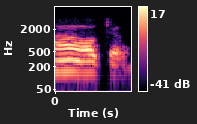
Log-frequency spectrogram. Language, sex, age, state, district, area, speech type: Kannada, male, 45-60, Karnataka, Ramanagara, rural, conversation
